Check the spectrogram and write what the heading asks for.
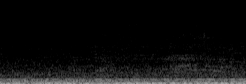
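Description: Steady low background hum, with no distinct event.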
